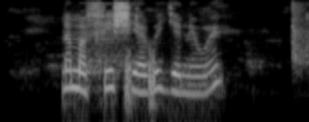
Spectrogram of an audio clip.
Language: Kinyarwanda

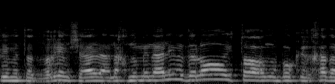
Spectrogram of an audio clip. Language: Hebrew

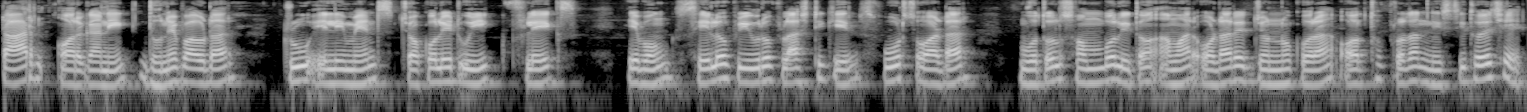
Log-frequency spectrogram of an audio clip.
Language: Bangla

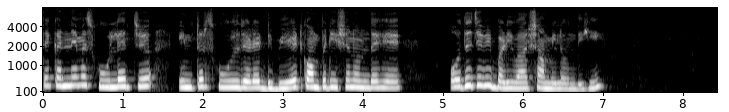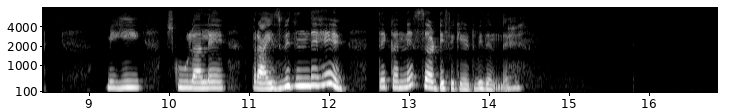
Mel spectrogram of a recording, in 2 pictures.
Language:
Dogri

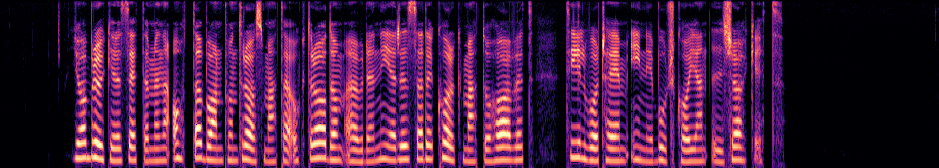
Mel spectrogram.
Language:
Swedish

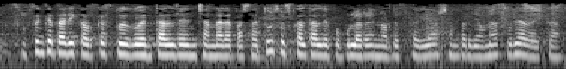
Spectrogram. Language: Basque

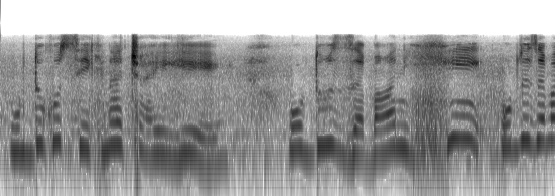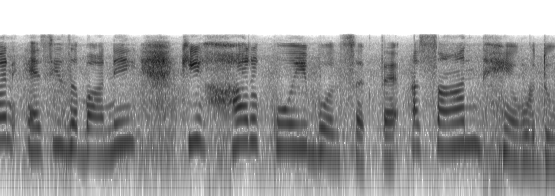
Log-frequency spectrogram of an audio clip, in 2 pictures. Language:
Urdu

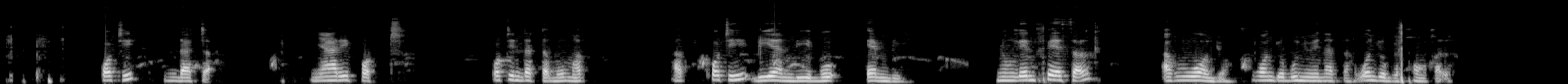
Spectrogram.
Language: Wolof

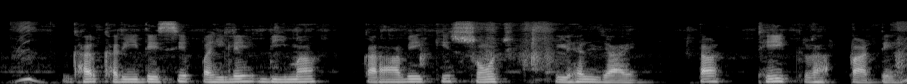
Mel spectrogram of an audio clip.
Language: Bhojpuri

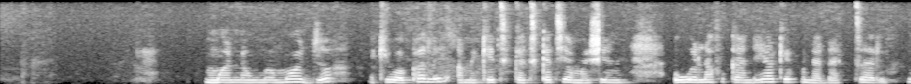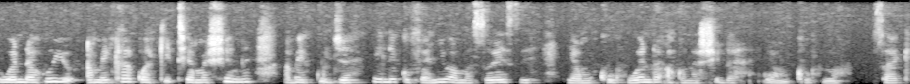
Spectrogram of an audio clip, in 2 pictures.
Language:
Swahili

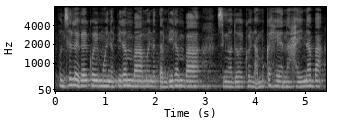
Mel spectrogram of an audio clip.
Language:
Manipuri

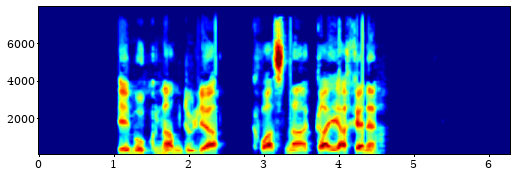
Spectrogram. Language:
Laz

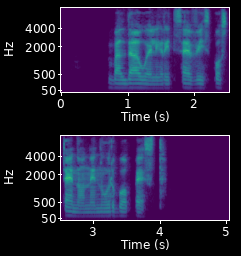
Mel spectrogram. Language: Esperanto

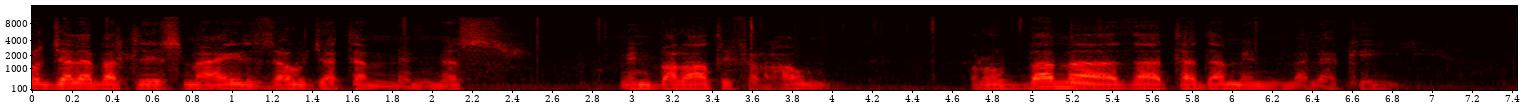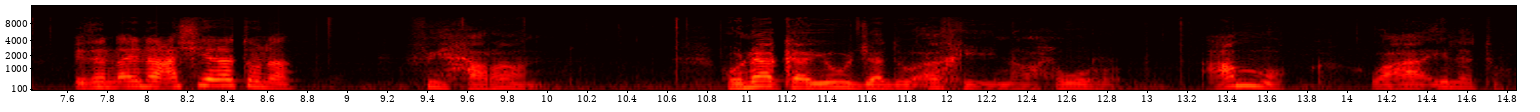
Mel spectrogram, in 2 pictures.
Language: Arabic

